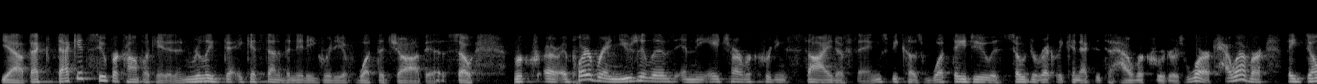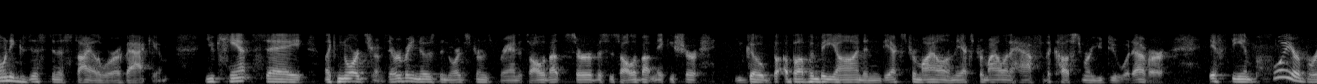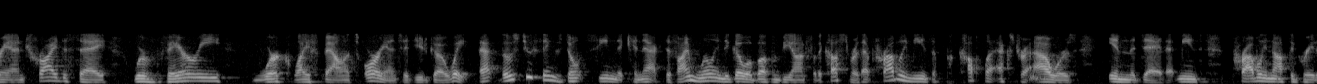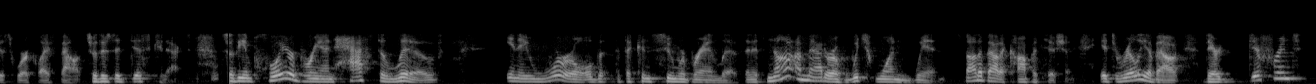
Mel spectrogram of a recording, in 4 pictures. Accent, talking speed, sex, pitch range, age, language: American, 215 wpm, male, 110-140 Hz, 40-59, English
